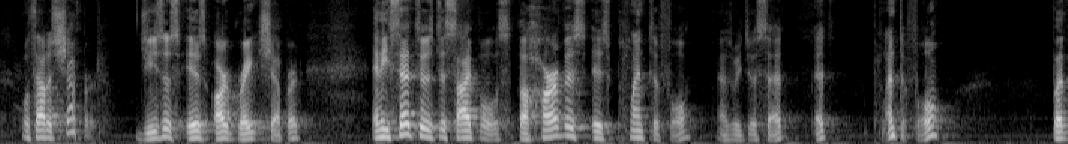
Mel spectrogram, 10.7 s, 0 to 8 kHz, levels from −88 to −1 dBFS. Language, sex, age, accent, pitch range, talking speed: English, male, 50-69, American, 110-145 Hz, 140 wpm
